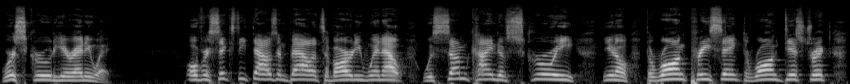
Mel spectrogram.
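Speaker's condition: No condition

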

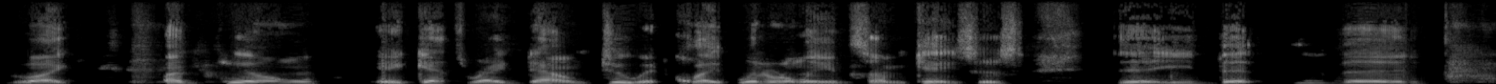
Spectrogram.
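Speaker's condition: Cerebral palsy, mild

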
